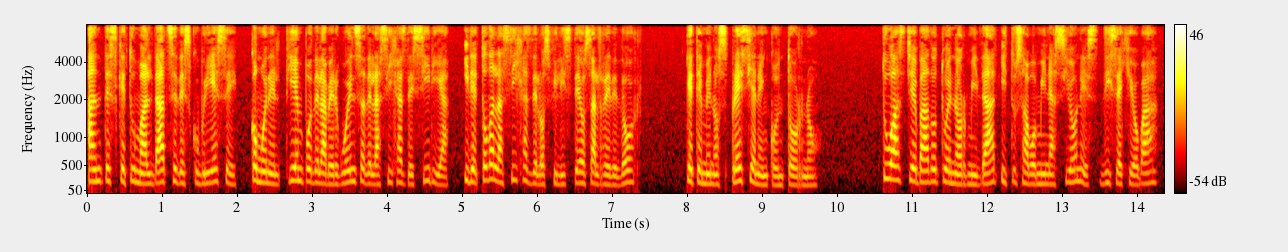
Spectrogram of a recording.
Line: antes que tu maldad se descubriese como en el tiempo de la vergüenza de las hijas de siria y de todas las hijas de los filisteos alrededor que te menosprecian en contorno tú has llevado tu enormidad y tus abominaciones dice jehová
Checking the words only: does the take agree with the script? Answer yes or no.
yes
